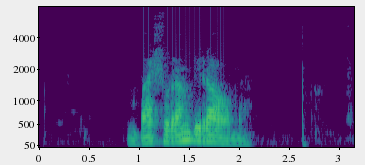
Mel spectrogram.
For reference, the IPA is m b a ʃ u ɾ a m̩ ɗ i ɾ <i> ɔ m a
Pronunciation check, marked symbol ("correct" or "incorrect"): incorrect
